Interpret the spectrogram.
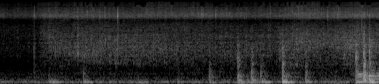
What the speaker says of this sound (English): we're going to put our ground beef in here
